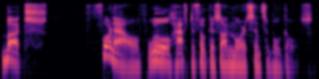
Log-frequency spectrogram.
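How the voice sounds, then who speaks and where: An actor playing an ageing medieval nobleman in a video game, practical, wry and quietly commanding. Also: medium pitch, animated, husky, no echo. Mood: measured, practical. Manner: measured, authoritative, wry. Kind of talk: video game cutscene acting.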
